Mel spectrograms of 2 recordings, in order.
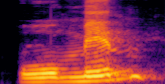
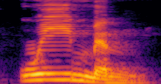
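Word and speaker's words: women: কি অনেক মহিলা একসাথে plural form of ওম্যান ওম্যান ওম্যান no this is উইমেন উইমেন this is উইমেন তারপরে এটা ডেট না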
